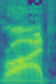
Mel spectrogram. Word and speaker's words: Rad: It's spelled R-A-D, but it's pronounced Rod. So it's not Rad? No, it's not Rad. It's Rod.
